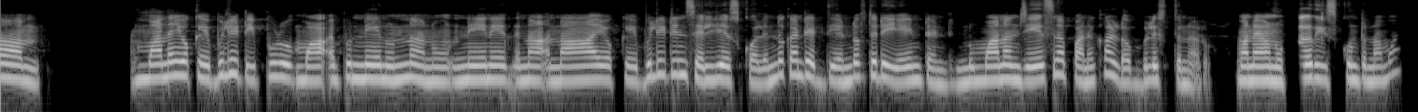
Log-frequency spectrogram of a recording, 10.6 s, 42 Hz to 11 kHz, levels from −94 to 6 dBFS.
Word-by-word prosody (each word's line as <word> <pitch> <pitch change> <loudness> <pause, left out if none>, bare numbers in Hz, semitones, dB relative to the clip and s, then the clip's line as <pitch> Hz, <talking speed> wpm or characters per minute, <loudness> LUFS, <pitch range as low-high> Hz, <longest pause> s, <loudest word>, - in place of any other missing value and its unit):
ఆహ్, 235 - +5
హ్మ్, 200 -3 0 0.9
మన 230 +1 +3
యొక్క 260 -1 +1
ఎబిలిటీ 260 +1 -1
ఇప్పుడు 245 +4 0 0.2
మా 205 - +3
ఇప్పుడు 225 +2 -1
నేను 215 -1 +3
ఉన్నాను. 215 -3 +1 0.2
నేనే 210 0 +2 0.2
నా 205 - +2 0.2
నా 200 - +1 0.2
యొక్క 205 - -7
ఎబిలిటీ‌ని 275 +5 -3
సెల్ 210 0 +1
చేసుకోవాలి. 185 -3 -2
ఎందుకంటే 270 +2 0
at 185 - -12
the - - +1
end 200 +5 0
of - - -25
the 260 - +4
day 225 - +4
ఏంటంటే 190 -5 -3 0.3
మనం 215 +1 +4
చేసిన 215 +7 +2
పనికి 200 +5 -2
ఆళ్ళు 250 -8 -1
డబ్బులు 195 +4 -2
ఇస్తున్నారు. 175 -4 -8 0.2
మనం 205 0 +5
ఏమైనా 200 -1 +3
ఉత్తగా 225 +4 +2
తీసుకుంటున్నామా. 210 +4 -3
210 Hz, 195 wpm, -25 LUFS, 200-235 Hz, 0.9 s, ఆహ్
